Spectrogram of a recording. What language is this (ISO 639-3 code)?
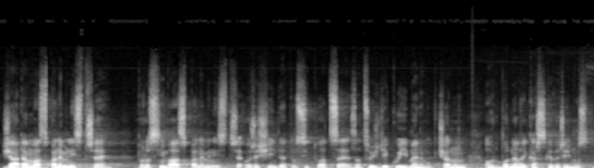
ces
